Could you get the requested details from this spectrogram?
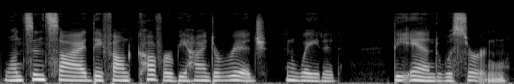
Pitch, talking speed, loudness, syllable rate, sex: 180 Hz, 165 wpm, -17 LUFS, 4.7 syllables/s, female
